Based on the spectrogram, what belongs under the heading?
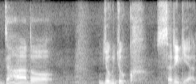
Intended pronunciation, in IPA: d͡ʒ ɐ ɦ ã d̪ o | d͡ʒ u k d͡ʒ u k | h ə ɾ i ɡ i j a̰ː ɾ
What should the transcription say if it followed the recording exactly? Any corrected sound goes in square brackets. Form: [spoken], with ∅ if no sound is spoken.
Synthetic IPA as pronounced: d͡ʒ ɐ ɦ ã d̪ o | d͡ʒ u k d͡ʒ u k | [s] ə ɾ i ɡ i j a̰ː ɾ

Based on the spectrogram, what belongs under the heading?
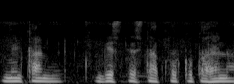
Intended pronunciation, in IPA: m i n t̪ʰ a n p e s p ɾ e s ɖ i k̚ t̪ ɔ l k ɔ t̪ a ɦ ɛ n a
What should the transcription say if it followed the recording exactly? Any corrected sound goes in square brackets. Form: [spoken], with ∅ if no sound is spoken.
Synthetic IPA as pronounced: m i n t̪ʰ a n [b] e s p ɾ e s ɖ [a] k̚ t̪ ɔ [ɾ] k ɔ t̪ a ɦ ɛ n a

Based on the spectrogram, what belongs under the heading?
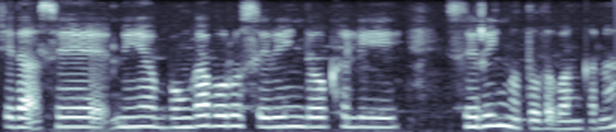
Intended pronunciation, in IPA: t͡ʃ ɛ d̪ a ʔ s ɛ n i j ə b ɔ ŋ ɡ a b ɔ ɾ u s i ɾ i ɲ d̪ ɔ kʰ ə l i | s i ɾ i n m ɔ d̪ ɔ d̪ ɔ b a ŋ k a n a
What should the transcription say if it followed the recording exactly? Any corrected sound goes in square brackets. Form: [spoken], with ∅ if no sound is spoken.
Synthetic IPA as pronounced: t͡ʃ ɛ d̪ a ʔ s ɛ n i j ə b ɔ ŋ ɡ a b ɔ ɾ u s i ɾ i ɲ d̪ ɔ kʰ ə l i | s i ɾ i [ɲ] m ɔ [t̪] ɔ d̪ ɔ b a ŋ k a n a

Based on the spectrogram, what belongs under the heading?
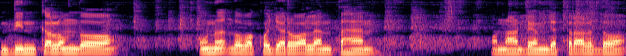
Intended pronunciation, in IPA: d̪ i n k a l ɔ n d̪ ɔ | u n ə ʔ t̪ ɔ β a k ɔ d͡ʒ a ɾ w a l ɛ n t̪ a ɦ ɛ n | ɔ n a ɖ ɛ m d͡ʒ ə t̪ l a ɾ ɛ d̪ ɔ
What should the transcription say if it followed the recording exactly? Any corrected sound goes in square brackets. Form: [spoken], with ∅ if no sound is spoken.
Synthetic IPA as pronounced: d̪ i n k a l ɔ [m] d̪ ɔ | u n ə ʔ [d̪] ɔ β a k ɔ d͡ʒ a ɾ w a l ɛ n t̪ a ɦ ɛ n | ɔ n a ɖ ɛ m d͡ʒ [a] t̪ [ɾ] a ɾ ɛ d̪ ɔ

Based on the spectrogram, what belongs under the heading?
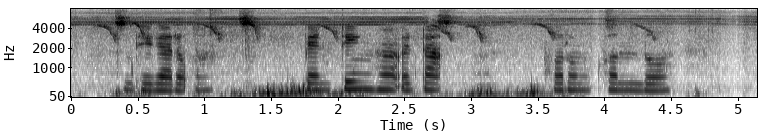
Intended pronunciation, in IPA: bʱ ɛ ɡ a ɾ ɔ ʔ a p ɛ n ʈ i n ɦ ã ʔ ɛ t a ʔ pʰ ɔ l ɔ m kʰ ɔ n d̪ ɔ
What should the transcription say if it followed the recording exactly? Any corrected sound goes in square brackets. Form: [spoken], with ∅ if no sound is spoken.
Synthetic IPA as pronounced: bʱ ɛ ɡ a ɾ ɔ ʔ a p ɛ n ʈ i [ŋ] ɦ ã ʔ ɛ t a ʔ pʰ ɔ [ɾ] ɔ m kʰ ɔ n d̪ ɔ

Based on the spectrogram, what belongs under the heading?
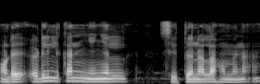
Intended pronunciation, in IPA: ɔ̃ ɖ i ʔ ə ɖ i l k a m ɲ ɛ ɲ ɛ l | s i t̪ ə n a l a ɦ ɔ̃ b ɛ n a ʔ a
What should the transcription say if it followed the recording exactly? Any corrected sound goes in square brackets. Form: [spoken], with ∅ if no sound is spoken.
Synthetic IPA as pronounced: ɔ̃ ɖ [ɛ] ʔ ə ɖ i l k a [n] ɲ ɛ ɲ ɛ l | s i t̪ ə n a l a ɦ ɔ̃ [m] ɛ n a ʔ a

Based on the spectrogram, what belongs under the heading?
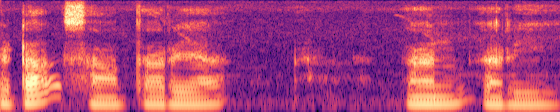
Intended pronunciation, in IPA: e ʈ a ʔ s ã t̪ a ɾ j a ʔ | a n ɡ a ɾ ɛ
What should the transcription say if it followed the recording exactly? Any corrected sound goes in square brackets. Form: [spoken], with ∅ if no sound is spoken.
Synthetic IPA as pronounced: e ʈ a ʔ s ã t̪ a ɾ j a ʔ | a n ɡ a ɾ [i]

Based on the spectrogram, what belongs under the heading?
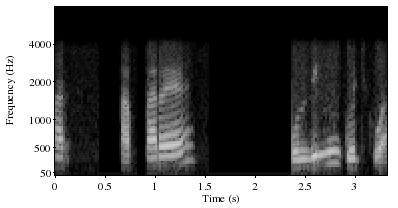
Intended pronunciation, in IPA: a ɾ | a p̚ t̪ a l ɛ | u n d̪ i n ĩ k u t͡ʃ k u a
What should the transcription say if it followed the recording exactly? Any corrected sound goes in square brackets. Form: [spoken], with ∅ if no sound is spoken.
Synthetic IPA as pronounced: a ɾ | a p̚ t̪ a [ɾ] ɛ | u n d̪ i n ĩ k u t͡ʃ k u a

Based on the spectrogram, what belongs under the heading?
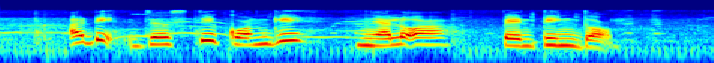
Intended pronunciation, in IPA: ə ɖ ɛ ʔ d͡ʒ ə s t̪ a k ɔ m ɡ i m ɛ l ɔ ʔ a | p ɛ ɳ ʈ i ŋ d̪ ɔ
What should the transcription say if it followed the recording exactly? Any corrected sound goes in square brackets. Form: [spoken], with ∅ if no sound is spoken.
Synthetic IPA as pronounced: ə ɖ [i] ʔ d͡ʒ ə s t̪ [i] k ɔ m ɡ i [ɲ] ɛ l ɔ ʔ a | p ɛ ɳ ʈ i ŋ d̪ ɔ

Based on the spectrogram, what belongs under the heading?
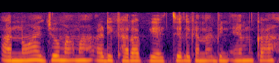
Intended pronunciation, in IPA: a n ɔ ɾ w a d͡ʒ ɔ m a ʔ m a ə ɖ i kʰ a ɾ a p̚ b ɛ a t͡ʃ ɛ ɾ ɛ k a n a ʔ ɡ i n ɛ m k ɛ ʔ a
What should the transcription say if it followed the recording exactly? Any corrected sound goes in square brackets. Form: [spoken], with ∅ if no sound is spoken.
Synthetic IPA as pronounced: a n ɔ [∅] w a d͡ʒ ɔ m a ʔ m a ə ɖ i kʰ a ɾ a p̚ [ɡ] ɛ a t͡ʃ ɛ [l] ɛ k a n a ʔ [b] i n ɛ m k [a] ʔ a

